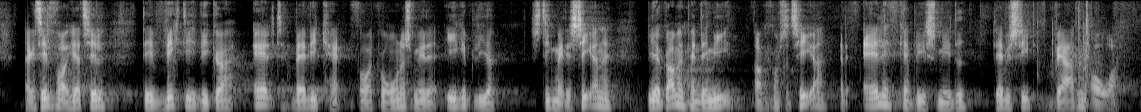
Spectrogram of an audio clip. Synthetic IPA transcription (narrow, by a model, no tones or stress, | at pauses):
jɑ̈kʰæt͡sʰe̝lfɒ̽ɪəɦe̝ɐ̰t͡sʰe̝ld̥e̝æɐʋe̝ɡ̥̚d̥iʋiɡ̥ɶɐæl̰d̥ʋæʋikʰænfɒæd̥̚kʰo̝ʁo̝ːnæsme̝ɾ̥ɐʔe̝ɡ̥əb̥liɐ | sd̥iɡ̥̚mæt͡sʰise̝̰ːɐnə | ʋihɑɡɒ̥̽menpʰænd̥emḭːɒ̽kʰækʰɒ̽nsd̥æt͡sʰe̝̰ːɐæd̥æləkʰæb̥liːsme̝d̥ð̩ˠd̥e̝hɑʋise̝̰ːd̥ʋæɐd̥n̩ɒʊ̰ɐ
